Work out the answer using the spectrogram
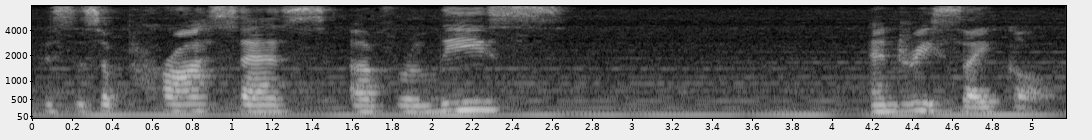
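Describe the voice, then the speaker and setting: In a slow, lowish voice, a woman guides a group through an informal, improvised meditation, offering encouragement as she goes. The recording is rough, with background music clearly audible beneath her.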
